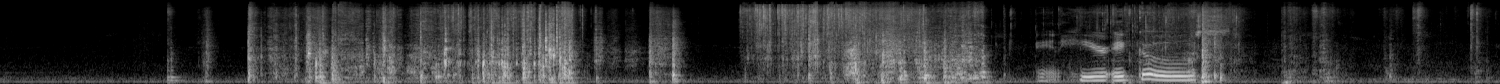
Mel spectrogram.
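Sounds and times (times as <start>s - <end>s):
cardboard box rustling: 1.7s - 6.8s, 7.4s - 10.1s, 10.8s - 13.6s.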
